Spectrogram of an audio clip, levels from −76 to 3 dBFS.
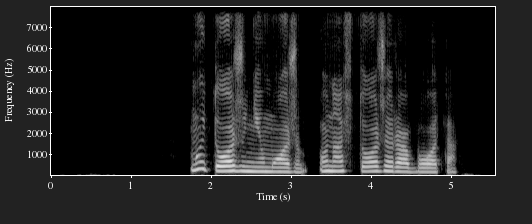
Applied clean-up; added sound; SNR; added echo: neural mask model Resemble Enhance denoiser.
